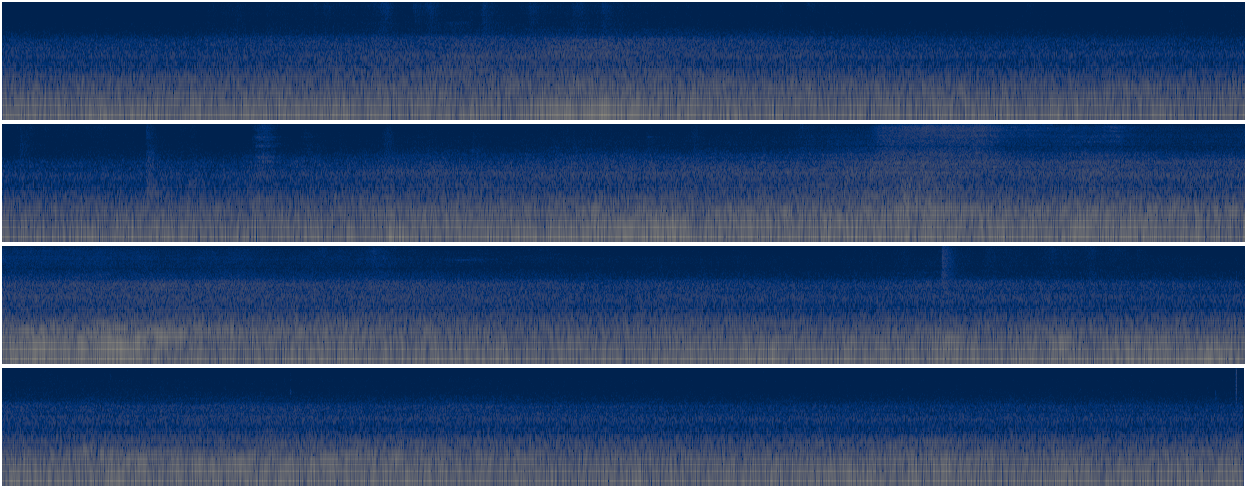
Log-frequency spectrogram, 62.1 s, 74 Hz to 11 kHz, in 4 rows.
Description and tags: Traffic humming + Construction
Traffic humming with construction noises. Recorded with Tascam DR-03
soundscape, traffic, construction, background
